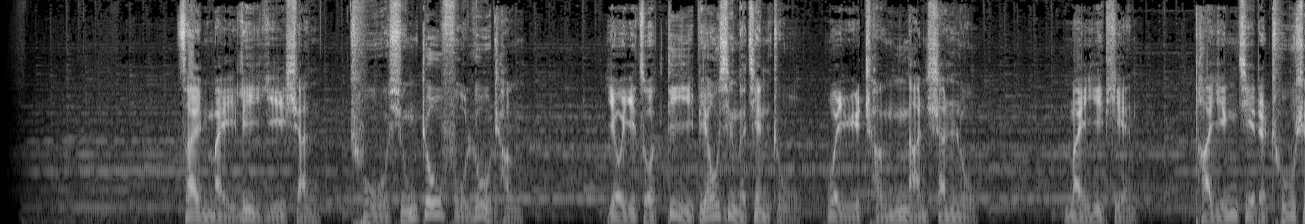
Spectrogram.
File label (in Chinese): 男 专题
